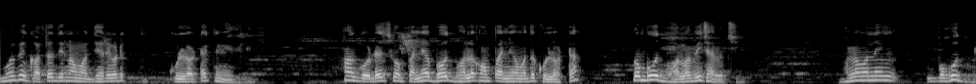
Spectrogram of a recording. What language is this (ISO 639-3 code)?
ori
